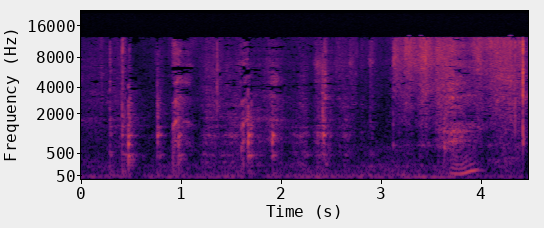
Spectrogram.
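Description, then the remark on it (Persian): Handling noises as the lid of a small box is worked open: a series of soft scrapes, rubs and light knocks, ending with a brief rising creak. “حال میتوانی در جعبه را بکشایی؟”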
